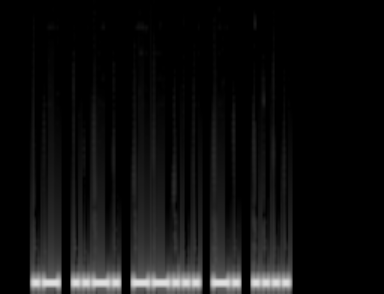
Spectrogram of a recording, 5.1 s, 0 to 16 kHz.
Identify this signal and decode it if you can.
Morse code, heard as a keyed tone, about 18 wpm, 700 Hz. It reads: AF7NH
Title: Speed Racing - USA 2x2 Call Signs 15wpm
